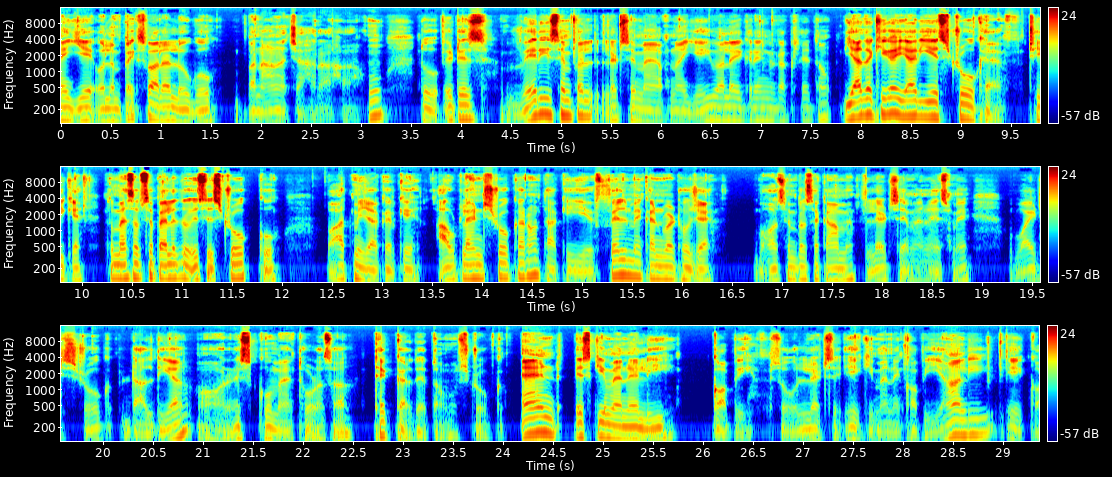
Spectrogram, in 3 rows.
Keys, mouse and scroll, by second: 0.4 Escape, 1.3 click, 2.4 Delete, 3.6 space, 3.8 click, 4.1 space, 5.2 ctrl+z, 5.9 click, 6.8 Delete, 7.9 click, 9.1 space, 9.2 click, 19.5 click, 23.7-28.6 drag, 28.6 ctrl+d.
